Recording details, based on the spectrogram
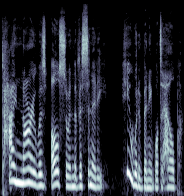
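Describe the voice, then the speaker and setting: An actress playing a composed, caring young woman in a video game, calm, measured and polite. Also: medium pitch, dry recording, studio quality, lightly acted. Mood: reassuring. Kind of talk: video game character acting. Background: faint music.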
